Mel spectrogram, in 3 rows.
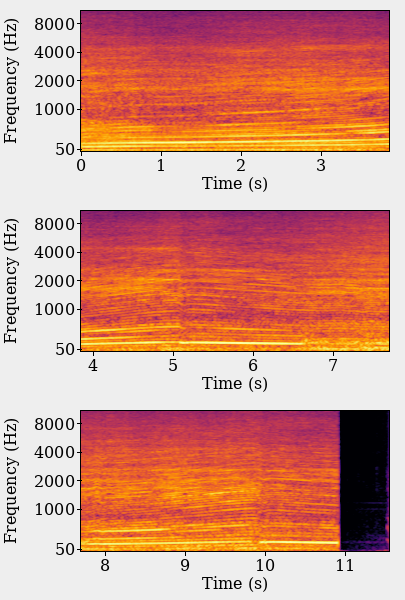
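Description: Yamaha R1 crossplane sport bike, fifteen years old with 38,000 miles, its engine held loud and close with gliding pitch as the revs rise and fall, then cut off abruptly at the end.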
